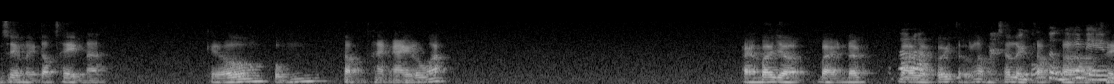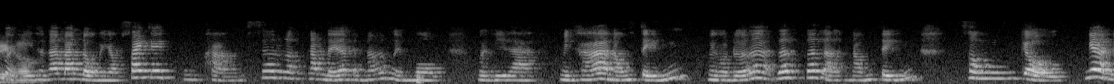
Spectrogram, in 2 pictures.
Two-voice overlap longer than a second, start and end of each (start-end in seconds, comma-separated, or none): 10.2-11.6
